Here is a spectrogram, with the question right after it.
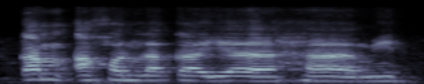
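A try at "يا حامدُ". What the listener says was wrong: Dia dibaca harokatnya, jangan disukun.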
